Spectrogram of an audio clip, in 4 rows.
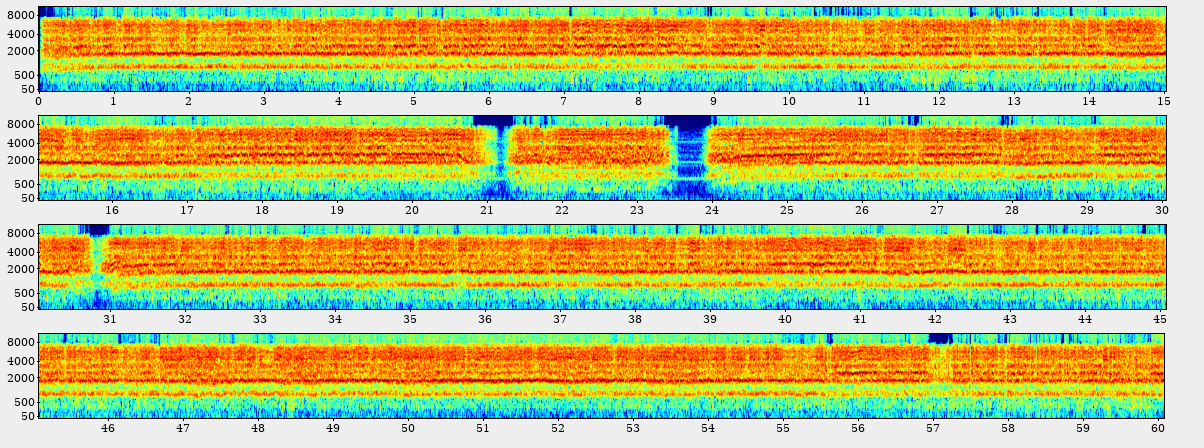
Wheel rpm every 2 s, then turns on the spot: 190, 230, 230, 230, 230, 230, 230, 230, 220, 210, 130, 140, 170, 230, 220, 170, 220, 230, 240, 230, 230, 230, 230, 230, 220, 220, 230, 230, 230, 230.
none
